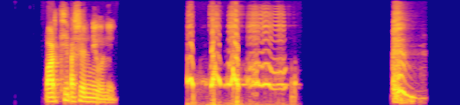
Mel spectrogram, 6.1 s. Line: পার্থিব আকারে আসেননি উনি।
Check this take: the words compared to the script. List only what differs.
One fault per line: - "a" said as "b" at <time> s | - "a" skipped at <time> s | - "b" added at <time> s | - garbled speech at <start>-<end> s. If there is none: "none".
- "আকারে" skipped at 0.9 s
